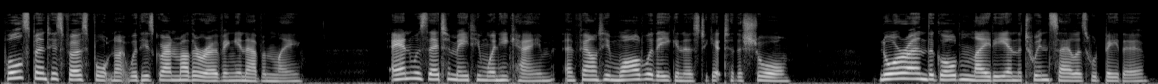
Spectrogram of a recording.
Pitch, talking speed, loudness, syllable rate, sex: 195 Hz, 220 wpm, -19 LUFS, 6.1 syllables/s, female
